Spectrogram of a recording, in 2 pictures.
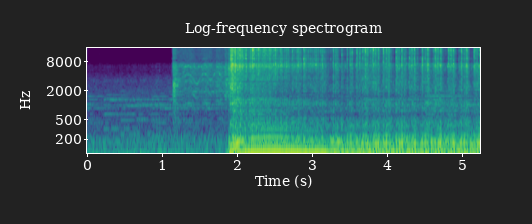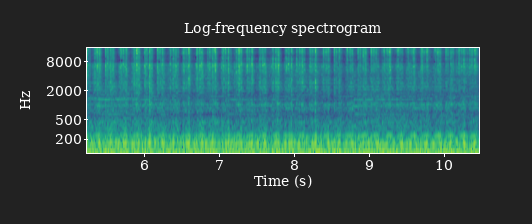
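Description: Pontiac GTO V8 starting about two seconds in, flaring up briefly and then settling into a rhythmic, choppy idle from its aftermarket Texas Speed stage-two camshaft.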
